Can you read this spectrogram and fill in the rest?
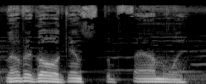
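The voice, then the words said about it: Marlon Brando Godfather impression. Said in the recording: “That's my my shot at Brando.”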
